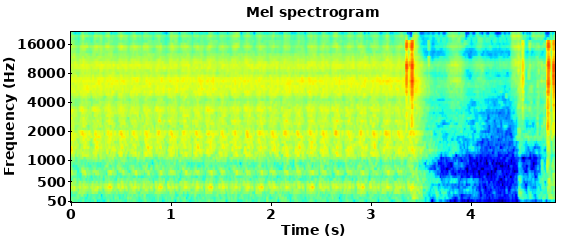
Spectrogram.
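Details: Healthy common-rail diesel with the airflow signal deliberately disabled cranks at about four beats a second, never fires and winds down. The air mass reading is near zero, as after a burst intercooler pipe; some engines, like the 1.3 Multijet, need airflow to start.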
